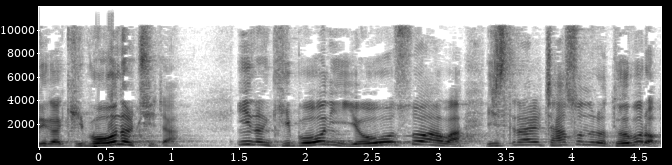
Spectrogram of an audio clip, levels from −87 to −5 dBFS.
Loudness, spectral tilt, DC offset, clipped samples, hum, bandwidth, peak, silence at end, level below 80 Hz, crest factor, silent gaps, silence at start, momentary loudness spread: -15 LUFS; -4 dB/octave; under 0.1%; under 0.1%; none; 11 kHz; 0 dBFS; 0 s; -42 dBFS; 16 dB; none; 0 s; 13 LU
